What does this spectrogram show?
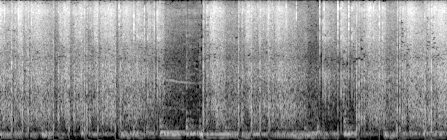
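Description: Aerial firework shells bursting, a dense run of sharp pops and crackles, with music and its low bass line playing underneath.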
